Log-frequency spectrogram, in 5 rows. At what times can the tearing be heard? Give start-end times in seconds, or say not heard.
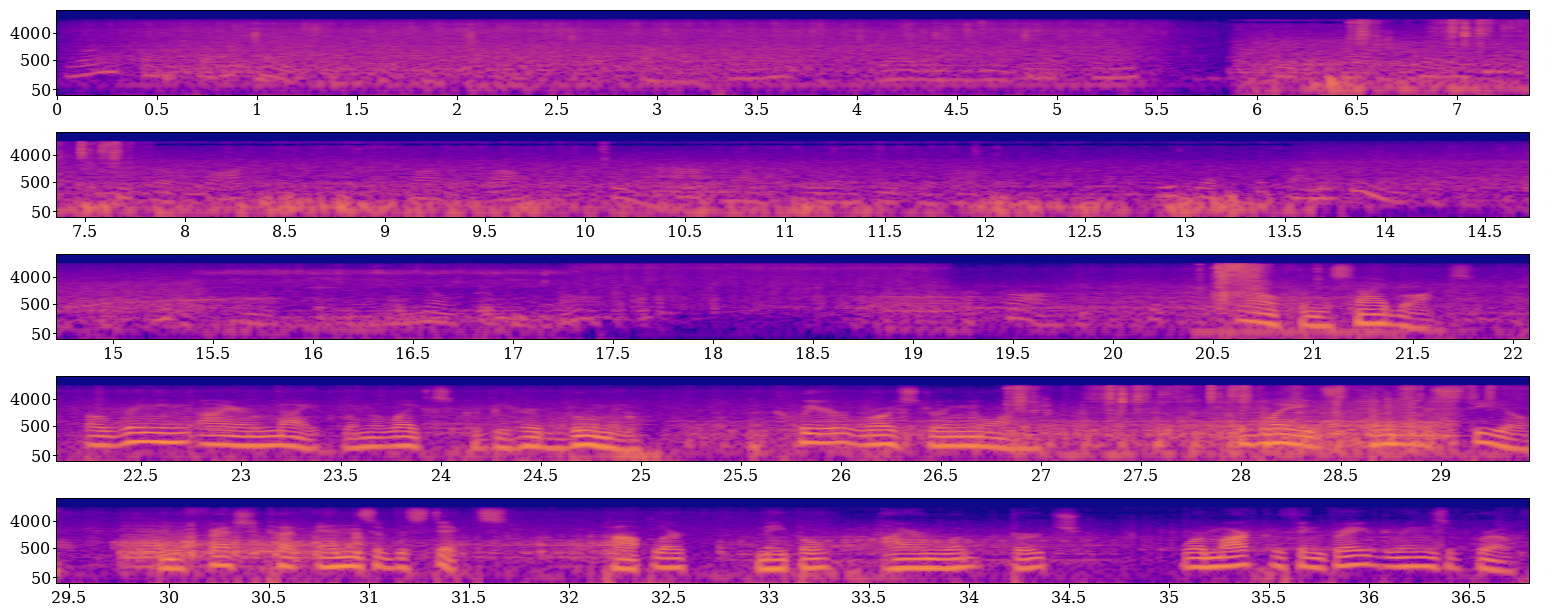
6.5-7.8, 20.4-21.2, 26.8-29.4.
